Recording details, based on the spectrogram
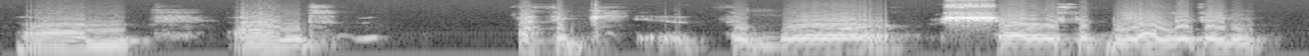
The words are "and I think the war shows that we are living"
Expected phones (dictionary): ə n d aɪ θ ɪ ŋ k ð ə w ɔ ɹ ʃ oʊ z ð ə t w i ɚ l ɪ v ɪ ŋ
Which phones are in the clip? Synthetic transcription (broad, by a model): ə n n aɪ θ ɪ ŋ k ð ə w ɔ ɹ ʃ oʊ z ð ə t w i ɚ l ɪ v ɪ ŋ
